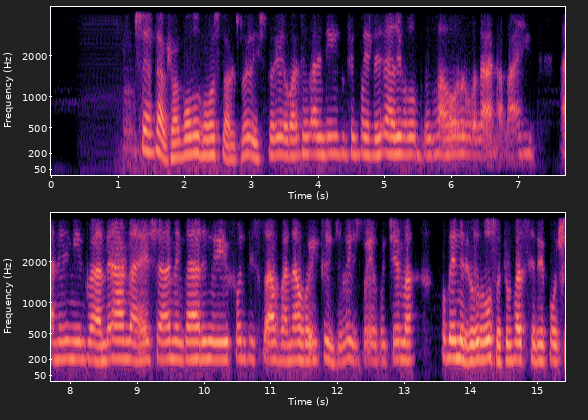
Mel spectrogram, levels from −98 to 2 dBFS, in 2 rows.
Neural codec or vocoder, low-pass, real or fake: codec, 16 kHz in and 24 kHz out, 0.8 kbps, FocalCodec, streaming, 65536 codes; 3.6 kHz; fake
